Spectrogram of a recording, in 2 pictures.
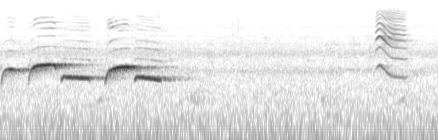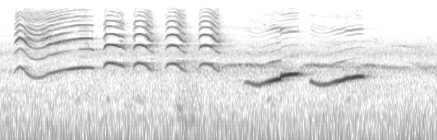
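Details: A wild-type female Black-throated laughingthrush (Pterorhinus chinensis) calls, used to stimulate captive males to sing: clear, slurred whistles in short bursts, first paired notes and then a quick run of rising-and-falling whistles, with no other sounds.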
